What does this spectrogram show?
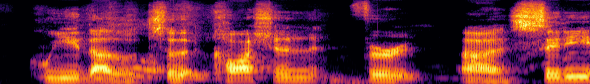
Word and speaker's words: cuidado: And there's that hard C sound, just like how we would have, think like cumin, like the seasoning cumin, cuidado. So that C carries the same pronunciation there.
